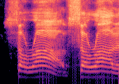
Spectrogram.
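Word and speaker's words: Saurav: Sarav is how it's pronounced.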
